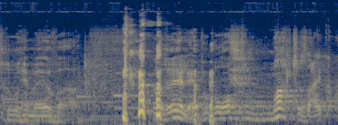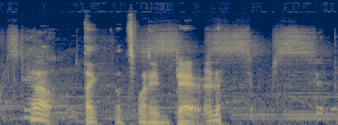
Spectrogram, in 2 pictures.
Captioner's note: laughing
